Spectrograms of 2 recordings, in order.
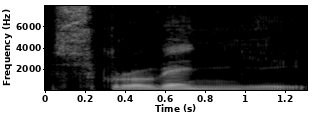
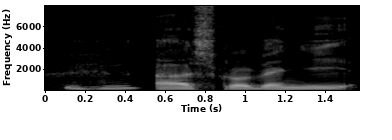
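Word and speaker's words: Scrovegni: Called the Capella Scroven. Scroven like GN is pronounced like million in Italian. Okay. Like G L is the same way. Scraven.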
